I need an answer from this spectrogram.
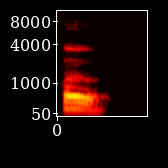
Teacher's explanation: قلقلہ کے آواز کو تھرا کر پڑھنا ہے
